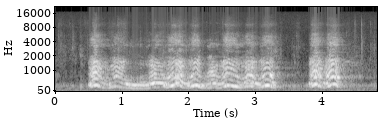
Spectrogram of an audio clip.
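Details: Great Danes at Puppy Hill, recorded on 19 February 2019 in the evening: wavering, high whines and yelps rise and fall in a continuous stretch, then a short burst of whining follows after a pause.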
